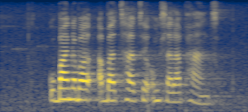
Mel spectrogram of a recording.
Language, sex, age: Zulu, female, 19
